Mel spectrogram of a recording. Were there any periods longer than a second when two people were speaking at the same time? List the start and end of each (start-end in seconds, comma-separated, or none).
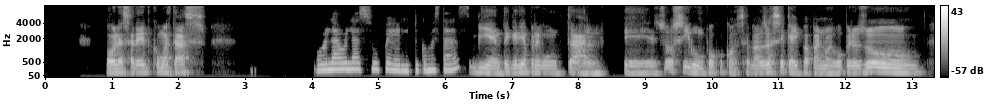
none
